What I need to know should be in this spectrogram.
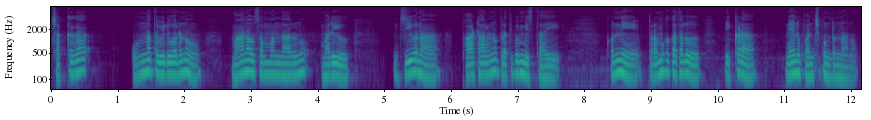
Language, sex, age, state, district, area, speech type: Telugu, male, 30-45, Andhra Pradesh, Anantapur, urban, spontaneous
